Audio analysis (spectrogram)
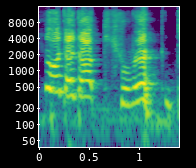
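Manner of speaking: high-pitched, through real laughter; laughing complaint. Real, not acted. Viewer admits to co-host the movie fooled them, laughing complaint. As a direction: squeeze it out while laughing.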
